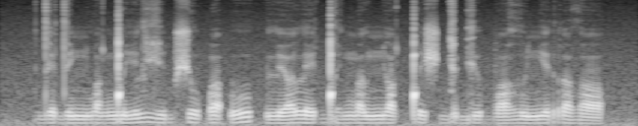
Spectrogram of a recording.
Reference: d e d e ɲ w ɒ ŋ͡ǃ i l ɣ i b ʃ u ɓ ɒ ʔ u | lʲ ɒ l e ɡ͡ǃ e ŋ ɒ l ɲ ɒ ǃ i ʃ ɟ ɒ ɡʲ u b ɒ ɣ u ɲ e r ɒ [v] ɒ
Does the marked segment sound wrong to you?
yes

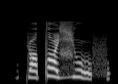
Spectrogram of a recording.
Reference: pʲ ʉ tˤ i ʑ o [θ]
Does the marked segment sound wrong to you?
yes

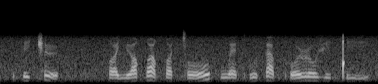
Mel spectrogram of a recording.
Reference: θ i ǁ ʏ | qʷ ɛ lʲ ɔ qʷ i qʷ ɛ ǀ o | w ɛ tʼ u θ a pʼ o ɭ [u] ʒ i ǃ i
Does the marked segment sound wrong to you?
yes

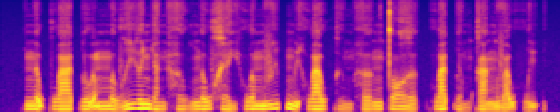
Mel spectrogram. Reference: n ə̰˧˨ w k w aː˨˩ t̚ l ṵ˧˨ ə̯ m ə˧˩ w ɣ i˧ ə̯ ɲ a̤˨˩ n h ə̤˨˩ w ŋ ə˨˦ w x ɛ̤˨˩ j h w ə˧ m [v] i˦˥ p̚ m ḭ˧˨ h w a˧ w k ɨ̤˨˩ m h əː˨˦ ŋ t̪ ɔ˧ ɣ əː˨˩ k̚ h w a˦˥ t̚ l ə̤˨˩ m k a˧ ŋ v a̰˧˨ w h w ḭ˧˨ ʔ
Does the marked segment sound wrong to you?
no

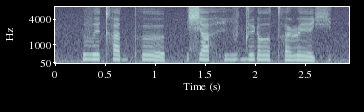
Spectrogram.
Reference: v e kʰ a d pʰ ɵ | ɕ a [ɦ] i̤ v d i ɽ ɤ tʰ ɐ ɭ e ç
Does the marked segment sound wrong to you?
yes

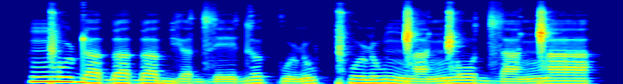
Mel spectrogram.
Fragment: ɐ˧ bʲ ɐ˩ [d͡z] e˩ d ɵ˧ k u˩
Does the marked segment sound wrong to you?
no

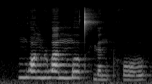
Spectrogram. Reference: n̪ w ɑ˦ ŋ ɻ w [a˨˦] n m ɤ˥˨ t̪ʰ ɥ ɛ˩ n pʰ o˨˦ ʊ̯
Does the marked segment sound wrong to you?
yes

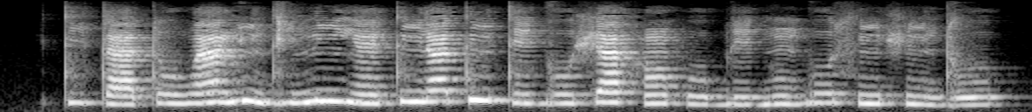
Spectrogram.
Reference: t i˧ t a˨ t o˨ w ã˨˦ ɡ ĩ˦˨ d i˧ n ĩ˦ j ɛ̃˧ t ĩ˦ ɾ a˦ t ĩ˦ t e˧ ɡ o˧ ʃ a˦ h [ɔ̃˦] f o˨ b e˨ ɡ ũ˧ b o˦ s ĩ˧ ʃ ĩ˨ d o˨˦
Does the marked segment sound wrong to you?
yes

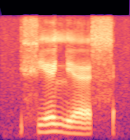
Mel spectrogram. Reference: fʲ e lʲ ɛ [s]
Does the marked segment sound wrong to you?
no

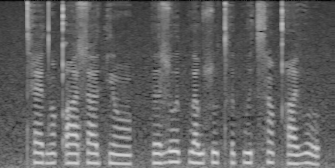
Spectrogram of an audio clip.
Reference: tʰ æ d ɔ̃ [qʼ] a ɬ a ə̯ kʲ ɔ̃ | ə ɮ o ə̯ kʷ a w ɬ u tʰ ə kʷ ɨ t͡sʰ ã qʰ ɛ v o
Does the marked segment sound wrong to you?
no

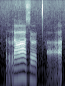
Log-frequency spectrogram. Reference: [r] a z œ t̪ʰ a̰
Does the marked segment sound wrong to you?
no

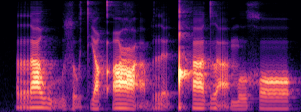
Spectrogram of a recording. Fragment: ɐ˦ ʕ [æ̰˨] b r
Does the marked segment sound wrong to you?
yes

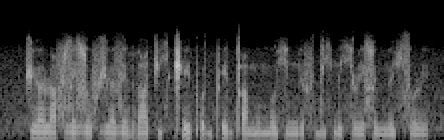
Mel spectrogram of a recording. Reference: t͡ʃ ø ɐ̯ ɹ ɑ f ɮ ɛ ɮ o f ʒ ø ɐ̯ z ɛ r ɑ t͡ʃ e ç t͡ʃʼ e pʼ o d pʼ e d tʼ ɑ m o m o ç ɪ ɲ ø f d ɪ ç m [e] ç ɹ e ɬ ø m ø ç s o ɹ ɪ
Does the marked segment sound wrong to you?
no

